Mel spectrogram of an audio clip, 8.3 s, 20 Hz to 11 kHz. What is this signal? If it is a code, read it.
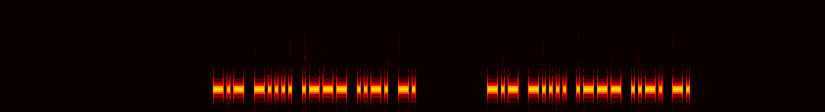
Morse code, heard as a keyed tone, about 34 wpm, 700 Hz. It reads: K6JFN K6JFN
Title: USA Call Signs - 5 Characters - Repeated 2x - 35wpm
